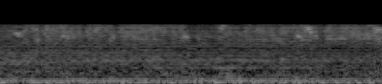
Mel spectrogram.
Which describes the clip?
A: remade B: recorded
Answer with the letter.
A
